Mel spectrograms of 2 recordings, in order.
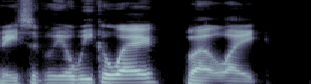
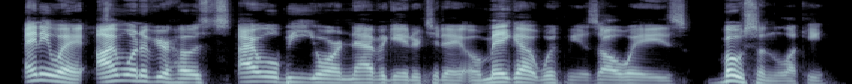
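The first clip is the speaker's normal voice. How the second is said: ordinary talk, nothing marked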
